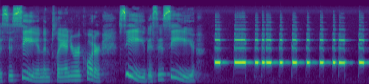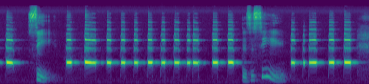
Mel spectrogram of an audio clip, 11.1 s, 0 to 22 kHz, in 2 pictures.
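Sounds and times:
recorder short tongued notes: 0:03.2 - 0:11.0.

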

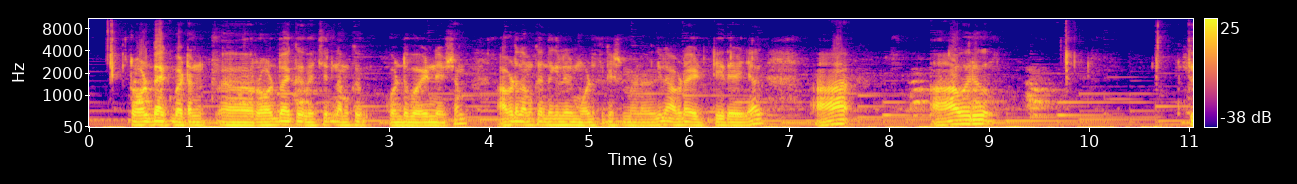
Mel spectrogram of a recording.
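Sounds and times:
held instrumental notes: 0:00.0 - 0:11.0.

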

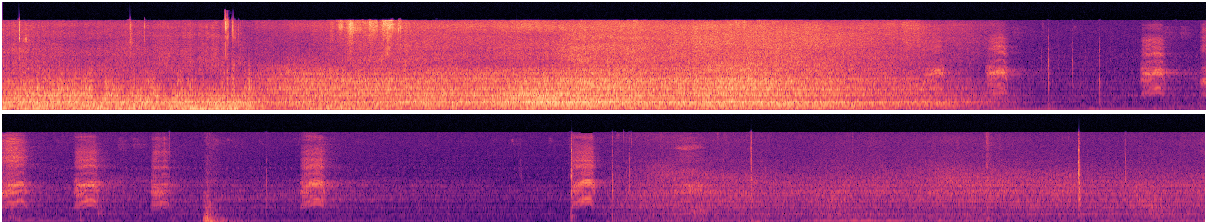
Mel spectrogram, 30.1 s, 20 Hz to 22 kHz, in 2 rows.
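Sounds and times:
surf: 0:00.0 - 0:12.4
wind on microphone: 0:00.0 - 0:12.4
crow cawing harshly: 0:11.5 - 0:12.8, 0:14.2 - 0:17.3, 0:18.8 - 0:19.4, 0:22.2 - 0:22.6
low thump: 0:17.6 - 0:18.0.

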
